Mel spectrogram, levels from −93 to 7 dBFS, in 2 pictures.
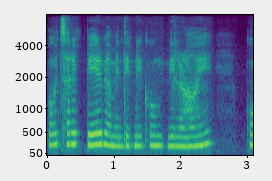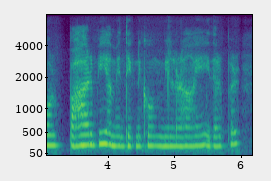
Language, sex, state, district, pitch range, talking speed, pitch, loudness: Hindi, female, Arunachal Pradesh, Papum Pare, 200-230 Hz, 195 wpm, 210 Hz, -16 LUFS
